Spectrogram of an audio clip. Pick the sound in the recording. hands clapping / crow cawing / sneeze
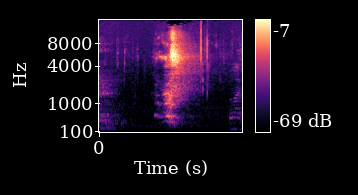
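sneeze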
